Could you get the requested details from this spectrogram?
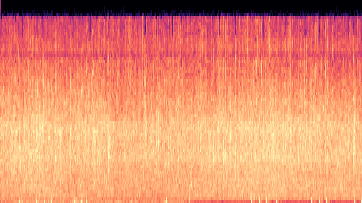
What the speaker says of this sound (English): I hate the rain. It's just annoying.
